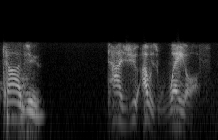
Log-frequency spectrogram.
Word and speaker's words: Tajeu: It's Tajeu.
